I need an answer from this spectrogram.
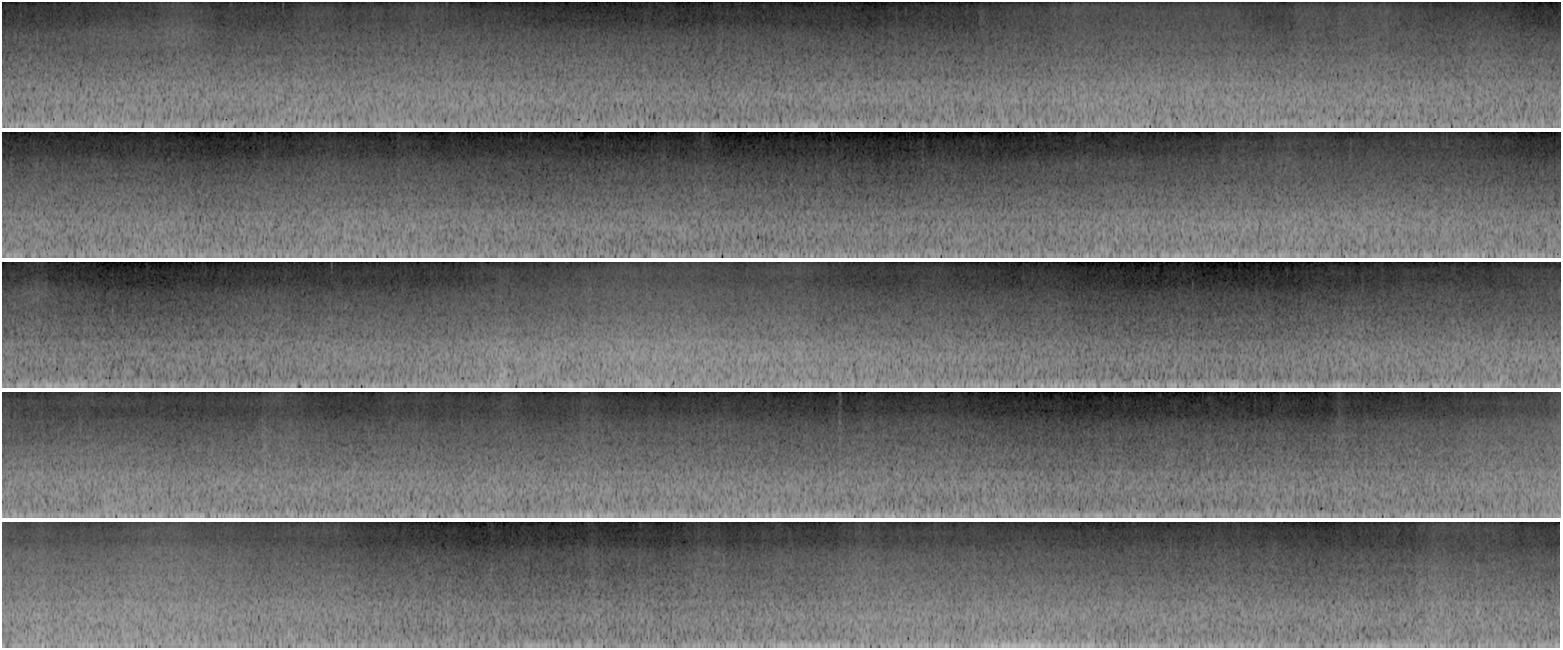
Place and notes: Gushan, Kaohsiung - The sound of the waves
